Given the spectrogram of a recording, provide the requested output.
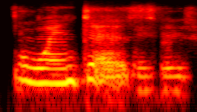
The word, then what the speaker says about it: Fuentes: Nick Fuentes.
